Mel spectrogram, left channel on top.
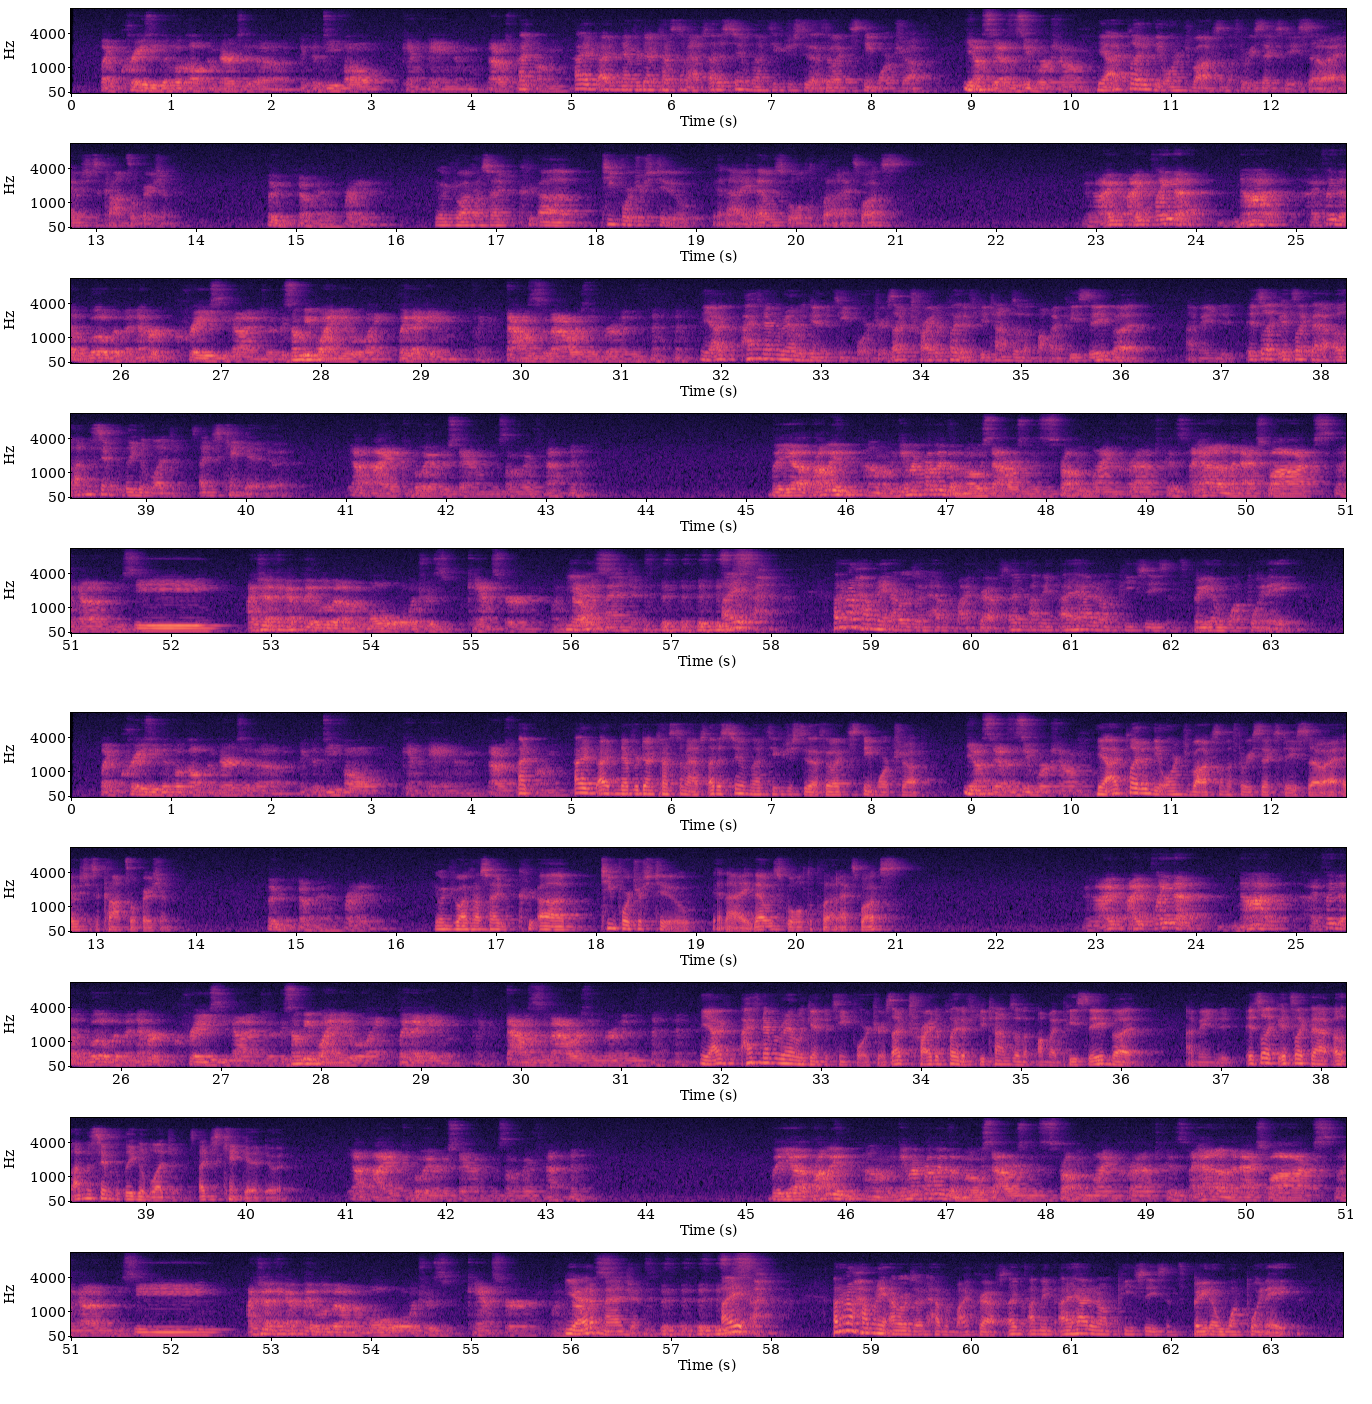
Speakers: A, in the centre; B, on the right.
A: like crazy difficult compared to the like the default campaign, and that was pretty
B: I
A: fun.
B: I I've never done custom apps. I'd assume that you could just do that through like the Steam Workshop.
A: Yes, yes, the Steam Workshop.
B: Yeah, I played it in the Orange Box on the 360, so I, it was just a console version.
A: Uh, okay, right.
B: The Orange Box also had um, Team Fortress 2, and I that was cool to play on Xbox.
A: Yeah, I I played that not I played it a little bit, but never crazy got into it. Because some people I knew were like play that game like thousands of hours they burned into that.
B: Yeah, I've I've never been able to get into Team Fortress. I've tried to play it a few times on the on my PC, but I mean, it, it's like it's like that. uh, I'm the same with League of Legends. I just can't get into it.
A: <laughs> I, I completely understand something like that. <laughs> But yeah, probably I don't know, the game I probably have the most hours in this is probably Minecraft because I had it on the Xbox, then I got it on PC. Actually, I think I played a little bit on the mobile, which was cancer. Like
B: Yeah,
A: that was
B: I'd imagine.
A: <laughs>
B: I I don't know how many hours I'd have in Minecraft. I I mean, I had it on PC since beta 1.8.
